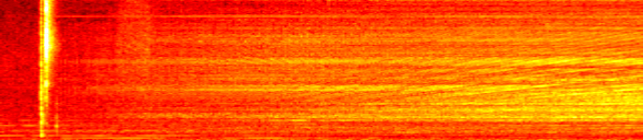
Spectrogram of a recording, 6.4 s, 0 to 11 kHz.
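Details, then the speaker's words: Convergent Technologies AWS hard drive spin-up: a click, then soft steady motor hum rising as platters reach speed; normal, quiet compared with a Maxtor XT 219. "go and that is exactly what these things are supposed to sound like nice and quiet relatively to uh the maxter XT 219 that I work with on a regular basis and all is well"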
